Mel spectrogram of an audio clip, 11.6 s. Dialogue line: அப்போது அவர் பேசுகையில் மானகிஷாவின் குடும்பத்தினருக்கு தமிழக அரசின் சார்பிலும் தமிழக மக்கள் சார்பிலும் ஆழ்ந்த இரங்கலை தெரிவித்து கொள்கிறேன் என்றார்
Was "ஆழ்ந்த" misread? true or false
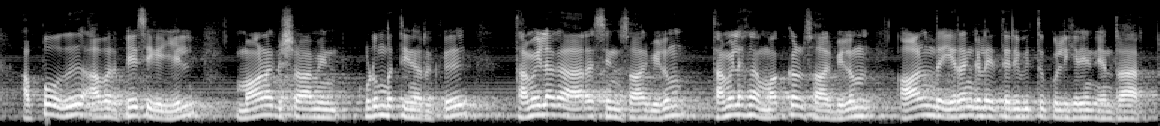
false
